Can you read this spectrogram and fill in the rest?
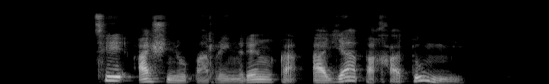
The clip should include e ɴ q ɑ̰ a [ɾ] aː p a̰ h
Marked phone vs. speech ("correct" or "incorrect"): incorrect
